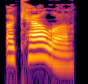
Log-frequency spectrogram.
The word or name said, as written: akala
